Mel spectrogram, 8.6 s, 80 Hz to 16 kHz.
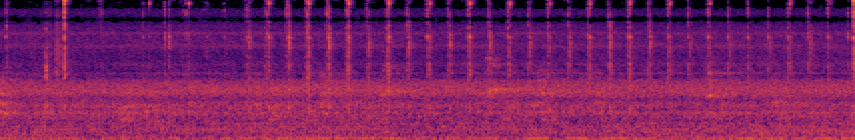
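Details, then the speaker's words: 1971-1972 Mopar dash clock on bench power: light dry ticking, two or three per second, only while pressed by finger; stops when released, likely corrosion or dried grease keeping it from spinning freely, cause unconfirmed. "It's almost going on its own. When the fan shuts off of the power supply, you can hear the clicking."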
